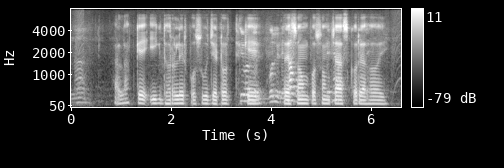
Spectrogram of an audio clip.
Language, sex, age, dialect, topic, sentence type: Bengali, male, 18-24, Jharkhandi, agriculture, statement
